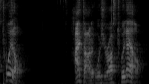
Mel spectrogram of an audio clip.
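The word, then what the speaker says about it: Tweddell: It's not Ross Twiddell. It's Ross Twiddle.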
